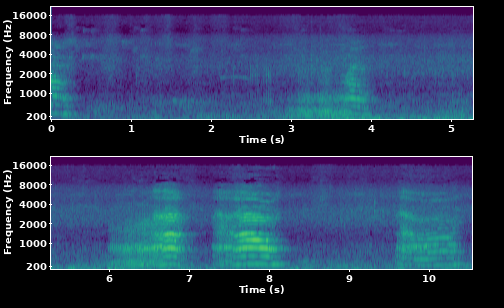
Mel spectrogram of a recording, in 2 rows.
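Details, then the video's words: Domestic cat in mating season, with drawn-out harmonic yowls at about 3.5, 6.5, 8 and 10 seconds, some rising and falling, over a quiet indoor background with faint low rumbling. "Cat mating call"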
